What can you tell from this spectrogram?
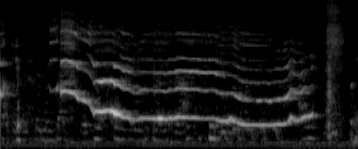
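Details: Female English Bull Terrier whining, probably hungry and wanting food or attention: one long, high, tonal whine that drops at first, then holds steady for several seconds before rising slightly and breaking off.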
